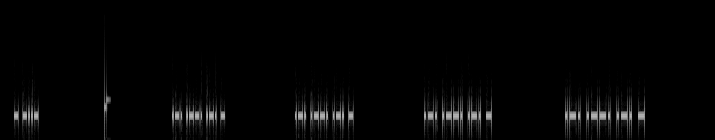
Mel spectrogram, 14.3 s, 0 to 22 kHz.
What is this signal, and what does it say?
Morse code, heard as a keyed tone, about 36 wpm, 700 Hz. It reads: TX RPRT RPRT RPRT RPRT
